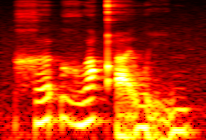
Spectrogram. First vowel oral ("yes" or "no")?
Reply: yes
